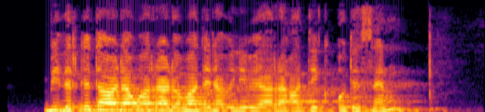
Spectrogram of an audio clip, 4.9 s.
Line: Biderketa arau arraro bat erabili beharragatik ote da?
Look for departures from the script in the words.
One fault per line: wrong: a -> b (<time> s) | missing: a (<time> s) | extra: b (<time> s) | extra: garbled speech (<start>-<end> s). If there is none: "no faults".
wrong: da -> zen (3.7 s)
